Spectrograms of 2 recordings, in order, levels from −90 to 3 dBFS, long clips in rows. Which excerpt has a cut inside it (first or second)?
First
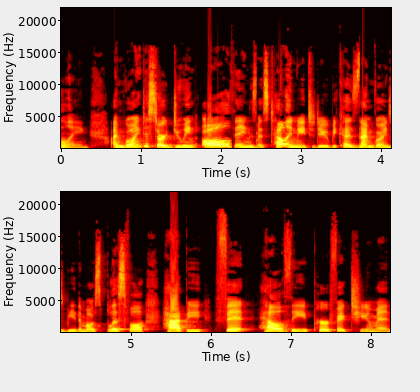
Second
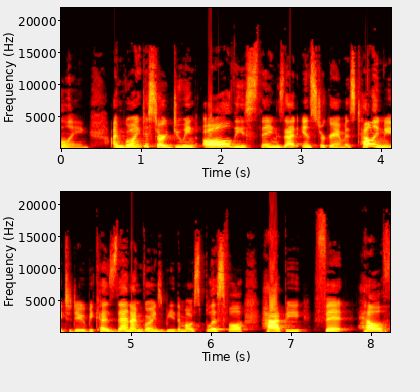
first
